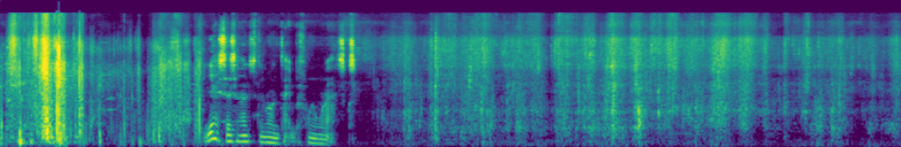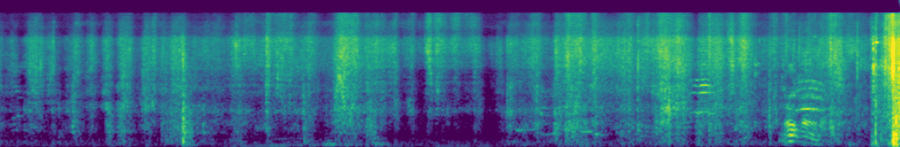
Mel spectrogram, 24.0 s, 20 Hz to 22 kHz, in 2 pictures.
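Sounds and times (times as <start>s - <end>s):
rustling and shuffling: 0.0s - 3.2s, 4.4s - 24.0s.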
